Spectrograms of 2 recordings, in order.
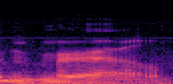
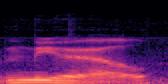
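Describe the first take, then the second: First: A very low, deep meow. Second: A somewhat lower-pitched meow.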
